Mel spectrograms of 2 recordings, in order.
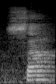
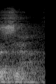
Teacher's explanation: sa itu bunyinya mahmus, kalau za majhul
